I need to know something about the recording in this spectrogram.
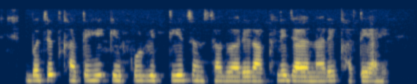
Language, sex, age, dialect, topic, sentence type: Marathi, female, 31-35, Varhadi, banking, statement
